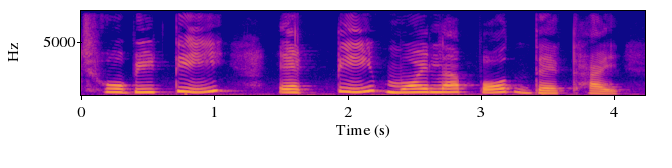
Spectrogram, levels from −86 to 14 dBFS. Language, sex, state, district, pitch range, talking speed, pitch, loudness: Bengali, female, Tripura, West Tripura, 295-335 Hz, 70 wpm, 315 Hz, -14 LUFS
